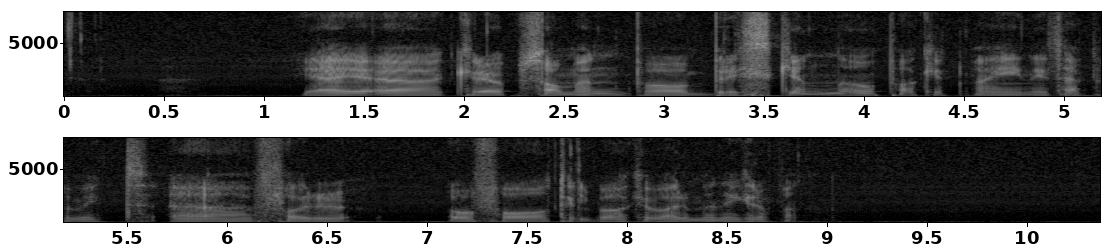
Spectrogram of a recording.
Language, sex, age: Norwegian, male, 26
